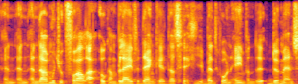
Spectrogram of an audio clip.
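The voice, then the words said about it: Southern Dutch soft G accent. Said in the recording (Dutch): “De zachte G.”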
